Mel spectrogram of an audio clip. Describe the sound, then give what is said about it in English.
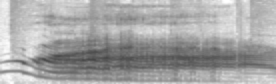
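A monster's roar begins with a rising, pitch-sliding cry and swells into a loud, sustained, throaty bellow lasting about two seconds. It is forceful, with no talking over it. “The bastard roars.”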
